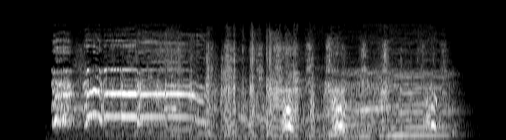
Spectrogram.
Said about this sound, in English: A hen. Cock-a-cock-a-dee, cock-a-cock-a-dee.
